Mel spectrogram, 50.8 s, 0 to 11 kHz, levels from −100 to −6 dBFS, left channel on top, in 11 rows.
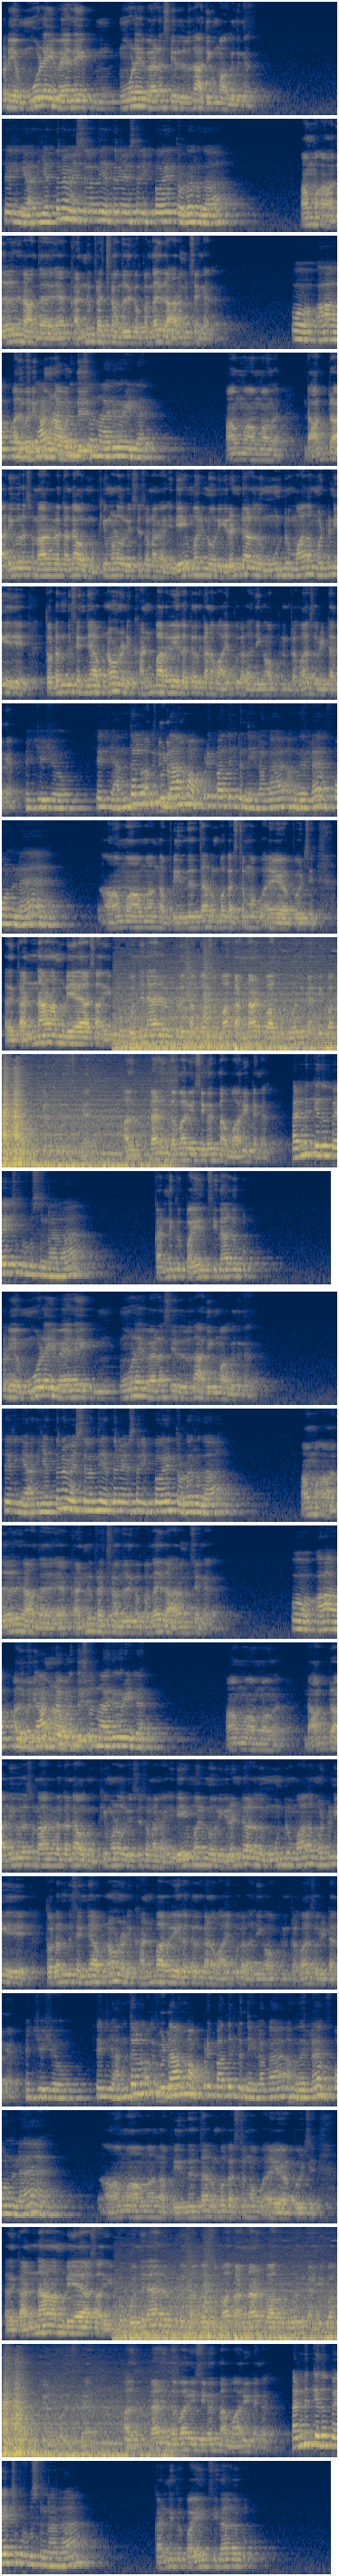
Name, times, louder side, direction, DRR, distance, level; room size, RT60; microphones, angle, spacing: voice 1, 0.0-3.4 8.7-12.2 14.0-15.1 17.0-17.7 18.0-27.9 29.7-30.3 33.7-42.9 43.3-45.3 48.4-49.6, left 1 dB, 50° left, 2 dB, 1.8 m, -34 dB
voice 2, 4.6-7.7 13.2-15.9 28.1-28.7 29.0-33.1 43.3-43.4 45.6-47.3, right 1 dB, 80° right, 0 dB, 3.8 m, -31 dB
sound 1, 38.5-44.1, left 1 dB, 70° left, 1.3 m, -29 dB
15.5 x 6.5 x 5.4 m, 0.89 s
head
